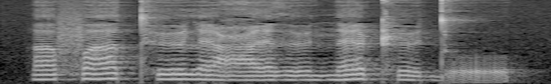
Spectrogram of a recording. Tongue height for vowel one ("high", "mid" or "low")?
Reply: low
